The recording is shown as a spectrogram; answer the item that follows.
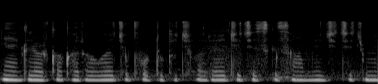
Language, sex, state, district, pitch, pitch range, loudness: Hindi, female, Bihar, East Champaran, 210 Hz, 205-220 Hz, -34 LUFS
